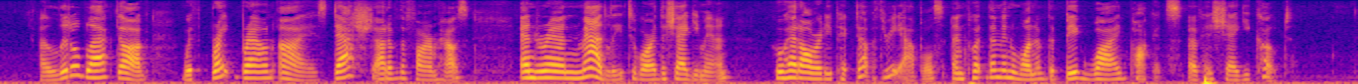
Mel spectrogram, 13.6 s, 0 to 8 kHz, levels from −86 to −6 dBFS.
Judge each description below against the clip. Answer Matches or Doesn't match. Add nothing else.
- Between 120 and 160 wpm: Doesn't match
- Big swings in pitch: Doesn't match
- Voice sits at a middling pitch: Doesn't match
